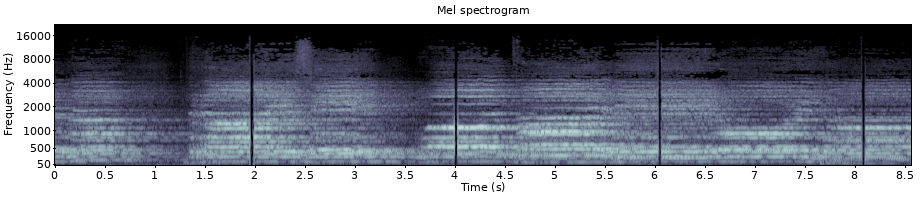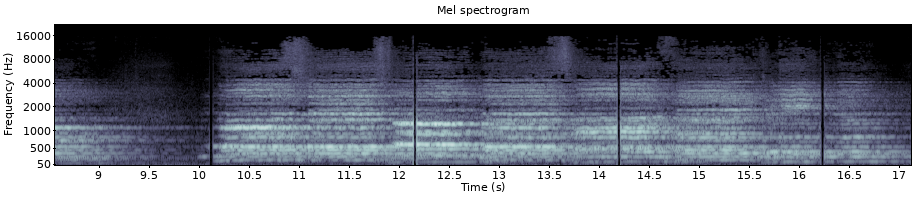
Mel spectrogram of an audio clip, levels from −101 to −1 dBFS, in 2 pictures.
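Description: Separately encoded pieces were joined without trimming their encoder delay and padding, leaving a gap at each join: silences of about 44 ms at 1.96 s, then about 38 ms at 4.00, 6.04, 8.07, 10.11, 12.15, 14.19 and 16.22 s.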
